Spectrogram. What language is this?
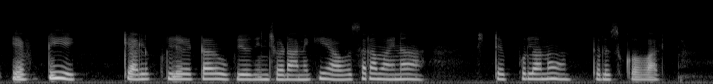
Telugu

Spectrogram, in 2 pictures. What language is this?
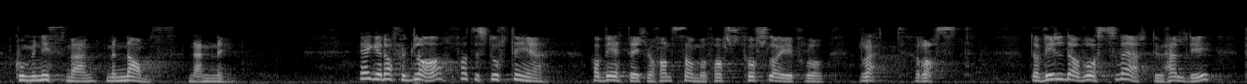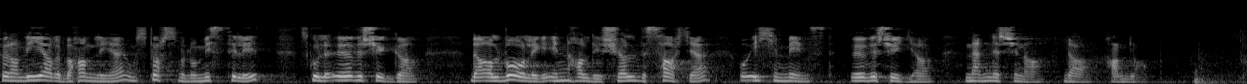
Norwegian Nynorsk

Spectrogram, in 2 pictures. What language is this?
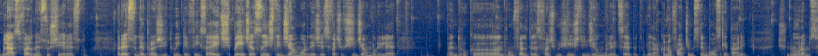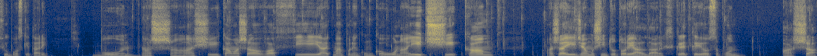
Romanian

